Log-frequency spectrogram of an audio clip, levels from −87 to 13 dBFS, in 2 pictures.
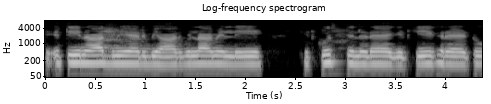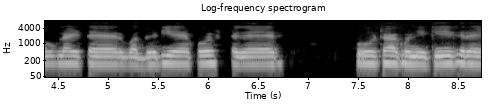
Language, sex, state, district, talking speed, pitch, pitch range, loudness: Rajasthani, male, Rajasthan, Churu, 165 wpm, 155 Hz, 150-160 Hz, -18 LUFS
